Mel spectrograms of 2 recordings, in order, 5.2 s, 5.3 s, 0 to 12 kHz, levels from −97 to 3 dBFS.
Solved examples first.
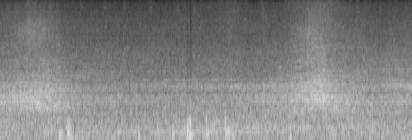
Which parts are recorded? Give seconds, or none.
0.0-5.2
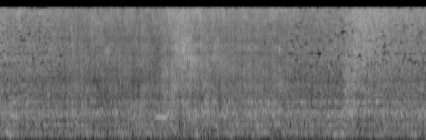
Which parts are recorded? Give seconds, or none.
0.0-0.8; 3.6-5.3

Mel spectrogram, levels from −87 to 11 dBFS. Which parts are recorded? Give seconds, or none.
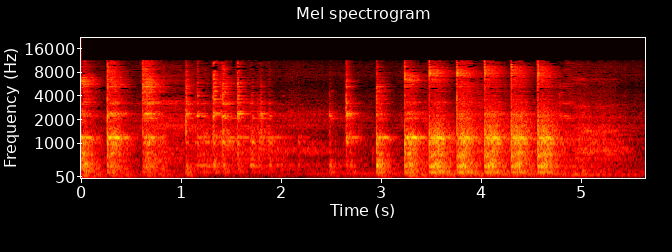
0.0-5.6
